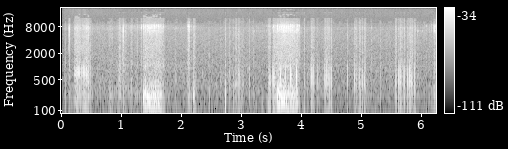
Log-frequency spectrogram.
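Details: Black house cat named Peek-A-Boo asleep, snoring softly: quiet breathy rasping bursts repeating about every two seconds in a hushed indoor setting.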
